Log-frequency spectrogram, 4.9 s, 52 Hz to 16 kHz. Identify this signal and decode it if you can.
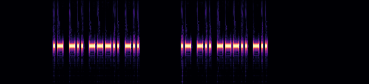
Morse code, heard as a keyed tone, about 42 wpm, 700 Hz. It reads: AD8D AD8D
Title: USA Call Signs - 4 Characters - Repeated 2x - 45wpm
